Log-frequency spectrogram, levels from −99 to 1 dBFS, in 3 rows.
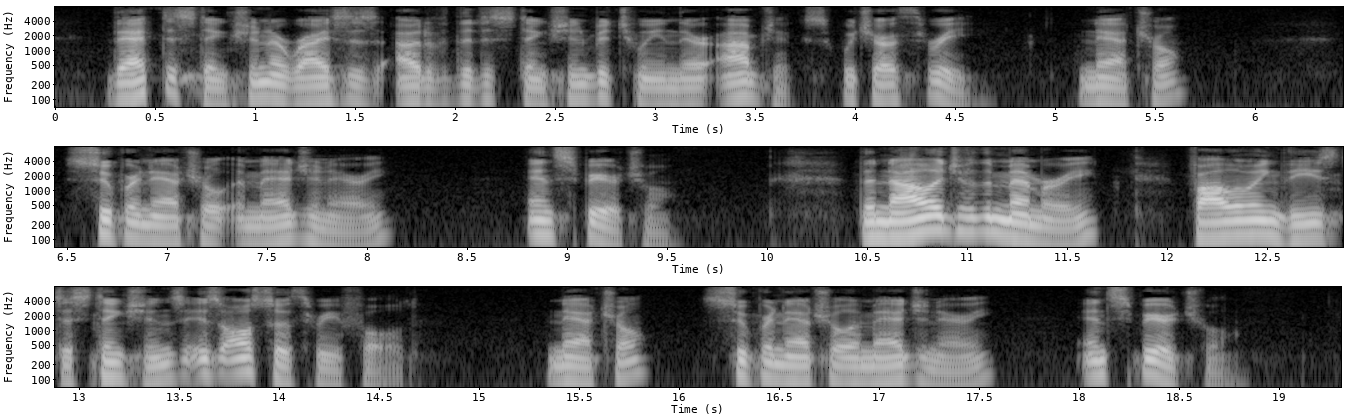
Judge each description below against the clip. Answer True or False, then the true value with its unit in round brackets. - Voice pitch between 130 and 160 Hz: False (100 Hz)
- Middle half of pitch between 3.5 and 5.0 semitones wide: True (4.0 semitones)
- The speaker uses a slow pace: True (105 wpm)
